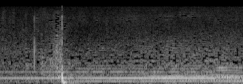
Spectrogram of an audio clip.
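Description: Organ beginning soft prayer music: a held note, joined by a lower one just over half a second in, swelling into sustained chords. A single sharp knock about half a second in.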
